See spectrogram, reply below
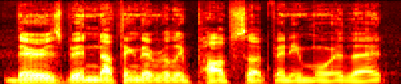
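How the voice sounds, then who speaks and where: A man's voice: sits low, steady tone, fast, clear, resonant tone, no room sound. A young adult man co-hosting a podcast, reminiscing in casual, slangy banter. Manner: informal, slangy. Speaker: podcast co-host.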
